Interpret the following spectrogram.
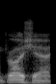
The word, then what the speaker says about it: Broja: I've got to rethink how I pronounce his surname now, because it could be Broja actually.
